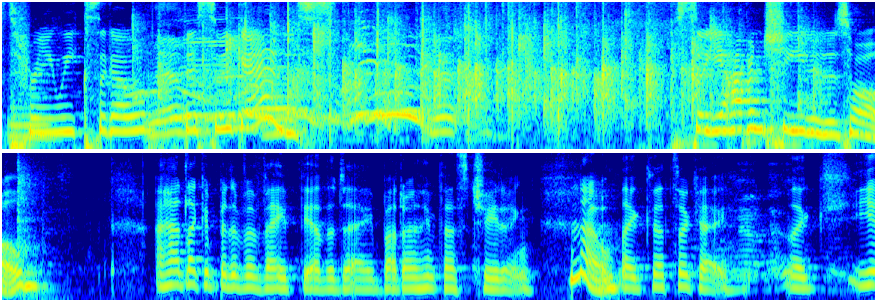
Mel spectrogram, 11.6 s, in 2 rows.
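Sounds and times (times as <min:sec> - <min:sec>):
speech: 0:00.1 - 0:03.2, 0:04.6 - 0:06.2, 0:06.8 - 0:11.6
round of applause: 0:00.8 - 0:05.5.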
